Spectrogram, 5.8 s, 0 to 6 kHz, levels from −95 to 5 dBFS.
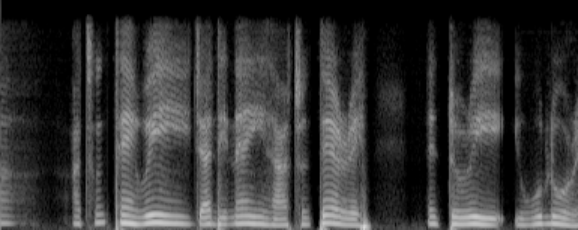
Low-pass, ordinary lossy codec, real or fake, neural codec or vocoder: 5.4 kHz; none; fake; codec, 16 kHz, about 1 kbps, DyCAST, with the encoder's durations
